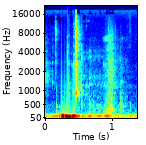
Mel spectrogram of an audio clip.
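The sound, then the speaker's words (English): Crunching of nacho cheese Doritos tortilla chips being eaten: one sharp, brittle bite followed by a few softer chewing crunches, fairly quiet, with no talking. “Okay, so we can't chew into the microphone, but I'm going to have me some lovely nacho cheese Doritos right now.”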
